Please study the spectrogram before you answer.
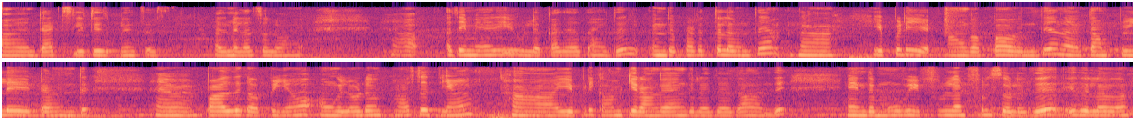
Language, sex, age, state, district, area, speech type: Tamil, female, 18-30, Tamil Nadu, Mayiladuthurai, rural, spontaneous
